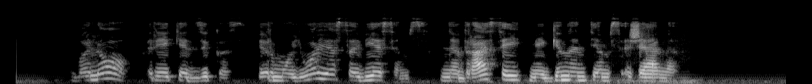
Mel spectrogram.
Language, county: Lithuanian, Tauragė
